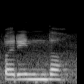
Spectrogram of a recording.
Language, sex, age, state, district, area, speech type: Urdu, female, 18-30, Uttar Pradesh, Aligarh, urban, read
